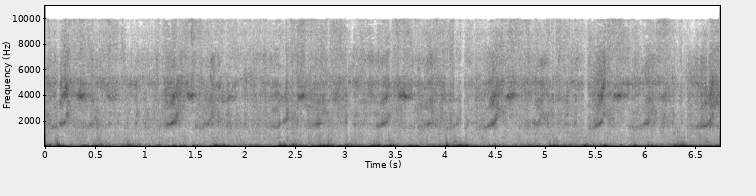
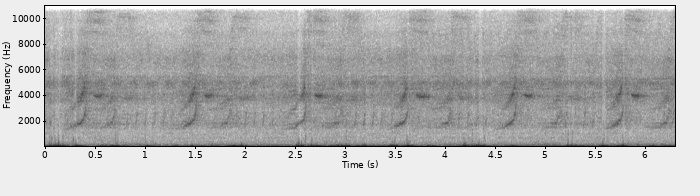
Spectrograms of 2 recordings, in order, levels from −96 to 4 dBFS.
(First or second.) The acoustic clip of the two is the second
